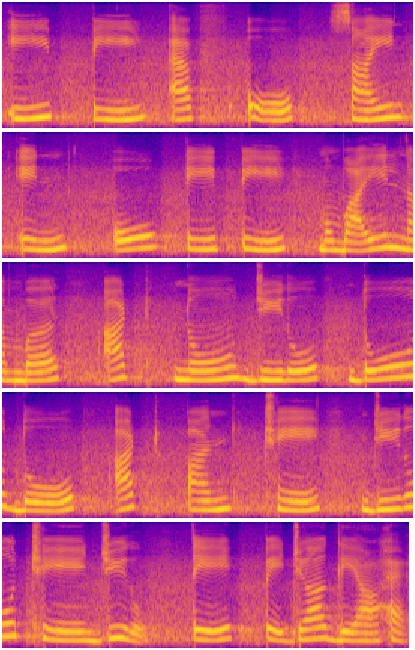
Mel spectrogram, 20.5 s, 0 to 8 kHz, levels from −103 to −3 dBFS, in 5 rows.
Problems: none marked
